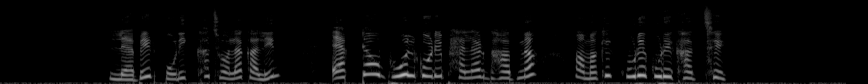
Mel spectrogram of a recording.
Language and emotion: Bengali, fearful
